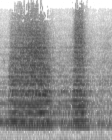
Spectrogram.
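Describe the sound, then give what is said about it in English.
A loud train whistle sounds in two blasts, a long sustained tone followed by a shorter one, steady harmonic pitch with no voices, from a train at a train tunnel in downtown Washington. “Garrick Francis grins ear to ear at the sound of this whistle”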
